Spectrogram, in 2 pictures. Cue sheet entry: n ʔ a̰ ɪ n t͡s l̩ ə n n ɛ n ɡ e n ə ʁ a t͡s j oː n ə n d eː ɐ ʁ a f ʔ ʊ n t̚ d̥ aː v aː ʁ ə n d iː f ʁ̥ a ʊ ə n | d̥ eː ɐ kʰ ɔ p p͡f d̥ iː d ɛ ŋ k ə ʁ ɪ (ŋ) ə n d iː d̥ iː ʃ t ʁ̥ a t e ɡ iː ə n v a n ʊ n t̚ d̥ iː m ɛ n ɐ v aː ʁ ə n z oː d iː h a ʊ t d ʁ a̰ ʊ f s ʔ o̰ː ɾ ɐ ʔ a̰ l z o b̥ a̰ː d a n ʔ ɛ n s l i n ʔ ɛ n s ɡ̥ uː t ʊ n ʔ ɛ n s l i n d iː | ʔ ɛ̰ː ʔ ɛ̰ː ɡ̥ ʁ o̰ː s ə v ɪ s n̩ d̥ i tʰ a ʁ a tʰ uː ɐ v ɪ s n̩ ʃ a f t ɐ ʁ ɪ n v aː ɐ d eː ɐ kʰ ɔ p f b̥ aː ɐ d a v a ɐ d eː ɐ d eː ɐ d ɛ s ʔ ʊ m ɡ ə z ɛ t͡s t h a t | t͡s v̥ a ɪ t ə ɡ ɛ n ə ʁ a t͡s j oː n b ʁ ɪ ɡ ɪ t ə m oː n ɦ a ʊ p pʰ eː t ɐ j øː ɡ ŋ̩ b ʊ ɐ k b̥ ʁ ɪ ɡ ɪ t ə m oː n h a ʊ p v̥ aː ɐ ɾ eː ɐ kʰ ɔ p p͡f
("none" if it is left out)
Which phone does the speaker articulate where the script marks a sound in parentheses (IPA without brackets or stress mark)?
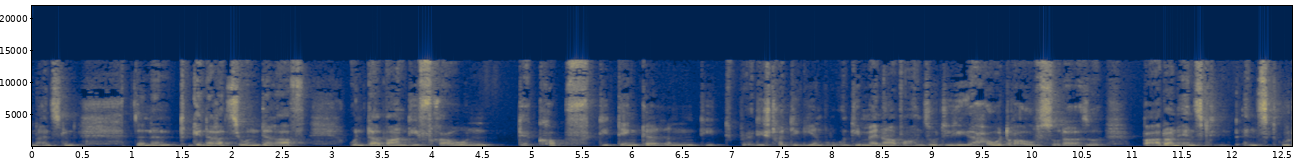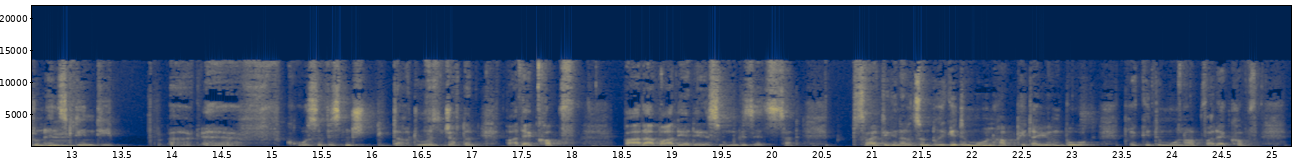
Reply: n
